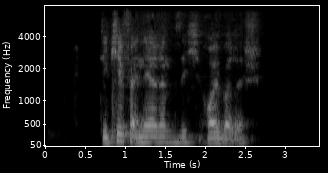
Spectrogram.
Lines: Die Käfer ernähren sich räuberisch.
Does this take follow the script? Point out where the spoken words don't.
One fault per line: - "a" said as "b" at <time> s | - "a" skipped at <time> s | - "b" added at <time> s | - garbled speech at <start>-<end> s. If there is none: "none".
none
